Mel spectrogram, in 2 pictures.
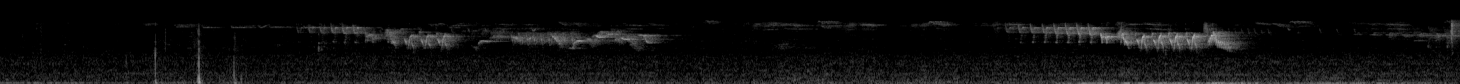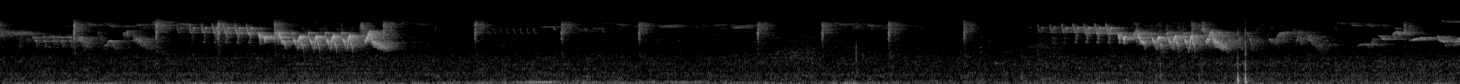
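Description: Birds singing: four loud phrases of rapid, high notes, roughly seven seconds apart, with short sharp chirps in between.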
